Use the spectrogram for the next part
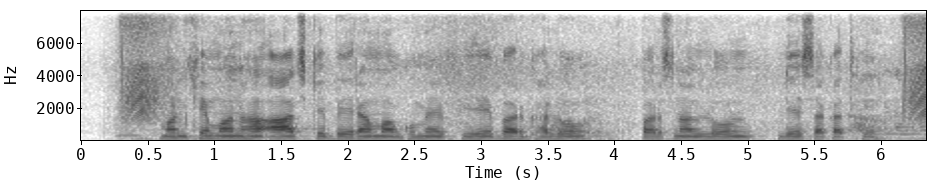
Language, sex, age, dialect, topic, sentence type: Chhattisgarhi, male, 18-24, Western/Budati/Khatahi, banking, statement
